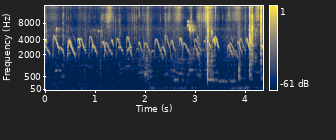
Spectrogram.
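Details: Grey francolin chicks while feeding give a rapid run of high, bouncing up-and-down peeps, about four per second, several birds overlapping, ending with a few loud clicks.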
